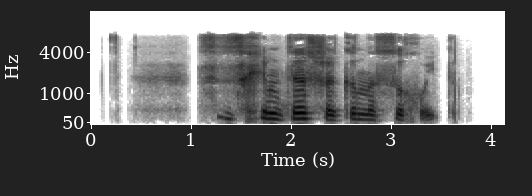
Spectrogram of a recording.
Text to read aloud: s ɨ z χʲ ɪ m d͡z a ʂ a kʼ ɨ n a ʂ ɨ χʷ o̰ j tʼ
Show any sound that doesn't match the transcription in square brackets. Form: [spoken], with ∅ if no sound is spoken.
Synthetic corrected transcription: s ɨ z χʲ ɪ m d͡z a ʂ a kʼ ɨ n a [s] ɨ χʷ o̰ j tʼ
